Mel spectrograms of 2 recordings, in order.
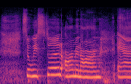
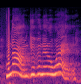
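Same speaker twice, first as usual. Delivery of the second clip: louder, higher shout over the noise; calling back; 5 semitones higher, 5 dB louder than usual. Retold or imitated. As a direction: yell it back across the line.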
